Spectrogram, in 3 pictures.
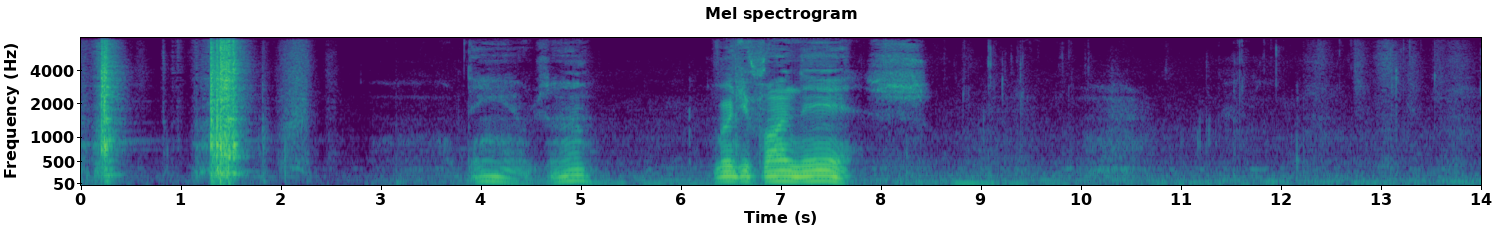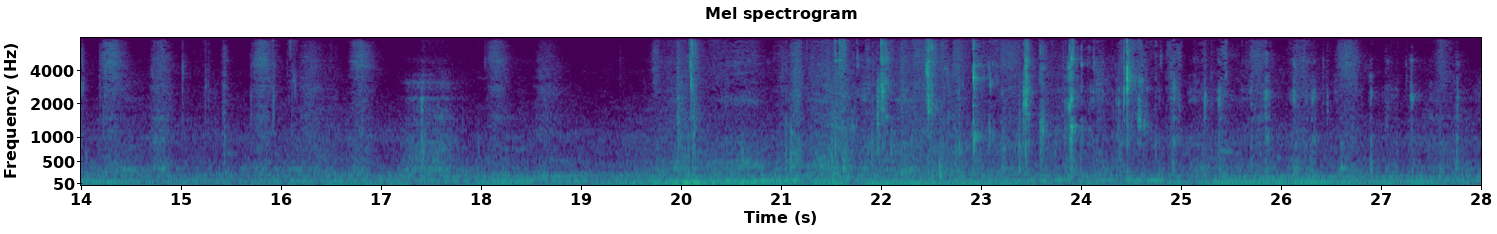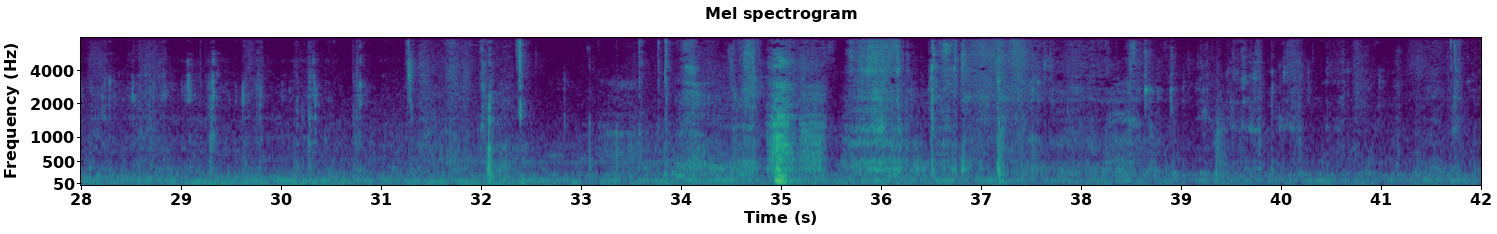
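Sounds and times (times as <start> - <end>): person chewing food: 8.5 - 42.0.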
